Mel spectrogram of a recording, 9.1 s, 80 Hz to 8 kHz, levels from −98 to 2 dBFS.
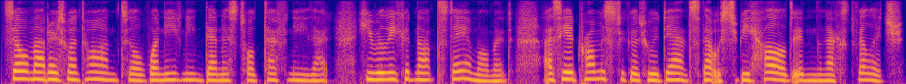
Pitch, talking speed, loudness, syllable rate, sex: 220 Hz, 240 wpm, -19 LUFS, 5.9 syllables/s, female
